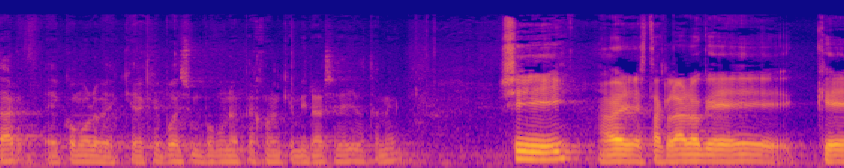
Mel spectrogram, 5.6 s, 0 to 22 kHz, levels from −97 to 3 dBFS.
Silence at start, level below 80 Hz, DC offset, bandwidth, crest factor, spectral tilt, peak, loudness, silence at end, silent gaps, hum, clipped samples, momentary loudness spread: 0 s; -54 dBFS; under 0.1%; 16 kHz; 20 dB; -5.5 dB/octave; -2 dBFS; -22 LUFS; 0 s; none; none; under 0.1%; 16 LU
